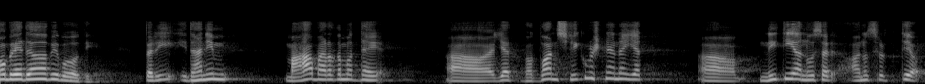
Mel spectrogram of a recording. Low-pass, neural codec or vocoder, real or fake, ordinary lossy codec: none; codec, 16 kHz, 0.8 kbps, ZipCodec; fake; none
